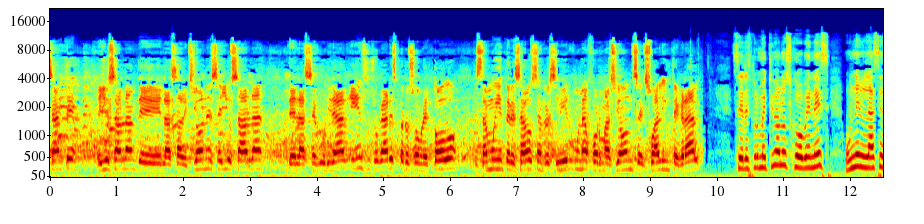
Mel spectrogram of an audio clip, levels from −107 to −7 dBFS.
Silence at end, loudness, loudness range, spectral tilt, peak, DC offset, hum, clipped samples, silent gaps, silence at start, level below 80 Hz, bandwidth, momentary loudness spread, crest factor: 0 s; -13 LUFS; 1 LU; -1.5 dB/octave; 0 dBFS; under 0.1%; none; under 0.1%; none; 0 s; -42 dBFS; 12 kHz; 6 LU; 12 dB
